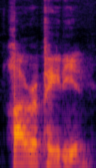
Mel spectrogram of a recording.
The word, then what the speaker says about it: Hyrapietian: We are in the studio today with, now, possibly the hardest name to pronounce, Hyrapietian. Hyrapietian.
